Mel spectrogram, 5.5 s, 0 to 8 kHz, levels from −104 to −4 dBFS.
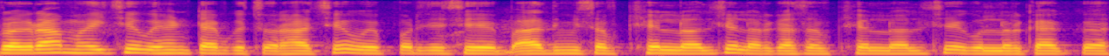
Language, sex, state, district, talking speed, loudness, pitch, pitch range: Maithili, male, Bihar, Supaul, 270 wpm, -19 LUFS, 160 Hz, 150-175 Hz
